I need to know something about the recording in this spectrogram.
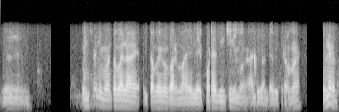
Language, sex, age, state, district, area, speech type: Nepali, male, 30-45, West Bengal, Kalimpong, rural, conversation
